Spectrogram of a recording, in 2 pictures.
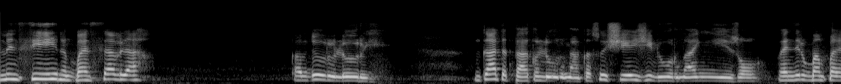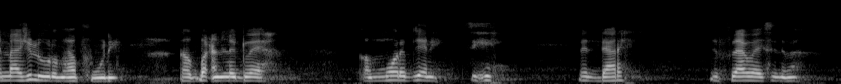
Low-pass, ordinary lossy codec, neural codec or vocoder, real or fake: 7.2 kHz; AAC, 64 kbps; codec, 16 kHz, 2 kbps, X-Codec, HuBERT features, trained on balanced general audio; fake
